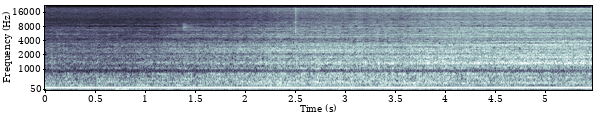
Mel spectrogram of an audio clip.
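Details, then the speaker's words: Water supply pump at a spring, valve closed so no flow, pump rated 160 psi, line delivering 60 psi downhill during leak hunt: steady, even low hum with no surging or knocking; normal pump running at shut-off. "The pump is capable of 160 pounds pressure. So the pump tech just turned it off because it wasn't flowing any water."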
